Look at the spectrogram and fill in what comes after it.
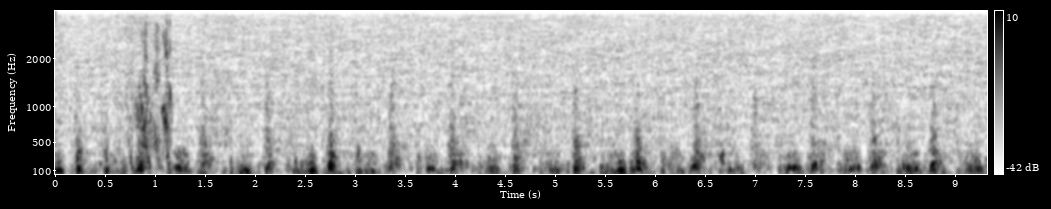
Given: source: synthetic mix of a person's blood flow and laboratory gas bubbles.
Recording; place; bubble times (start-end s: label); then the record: Doppler ultrasound of blood flow; precordium
0.69-1.18 s: bubbles
From the record:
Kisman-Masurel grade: 111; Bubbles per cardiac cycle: 1 to 2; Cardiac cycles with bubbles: 1 to 10%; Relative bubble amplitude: barely perceptible (0.100 to 0.250); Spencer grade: 1 (occasional bubble signal discernible with the cardiac motion signal, with majority of cardiac periods free of bubbles); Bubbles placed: anywhere in the cardiac cycle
